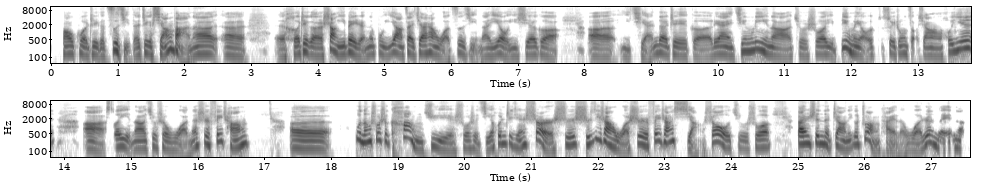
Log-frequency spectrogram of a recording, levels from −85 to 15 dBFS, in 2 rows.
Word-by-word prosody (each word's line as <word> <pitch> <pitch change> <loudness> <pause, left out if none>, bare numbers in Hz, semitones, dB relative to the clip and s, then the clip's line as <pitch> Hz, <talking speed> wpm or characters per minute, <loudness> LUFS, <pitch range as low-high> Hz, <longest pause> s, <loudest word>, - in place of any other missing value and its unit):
包 140 +1 +3
括 130 - -1
这 135 +1 -3
个 120 -1 -5
自 185 +7 +2
己 - - -5
的 120 +3 -6
这 155 - -4
个 - - +1
想 210 +8 +2
法 - - +4
呢， 145 +2 +4 0.2
呃 120 -4 -1 0.5
呃， 110 - -3
和 140 +6 0
这 175 +1 +2
个 120 -3 +2
上 135 - +5
一 135 0 0
辈 155 -6 +6
人 - - -3
的 140 - -3
不 140 -2 -7
一 125 - -6
样， 130 - +3
再 - - +4
加 150 +1 +3
上 160 -6 +1
我 - - -3
自 155 -3 -7
己 - - -11
呢， 115 +2 -6
也 130 +5 -3
有 115 - +2
一 115 +2 -8
些 135 +3 -1
个， - - -1 0.4
呃， 110 0 +1
以 220 -3 -12
前 150 - -7
的 155 -4 +3
这 125 -3 -4
个 105 0 -3
恋 140 +2 0
爱 130 -3 0
经 180 - -2
历 195 -8 0
呢， 115 -4 0
就 130 +2 -12
是 115 - -10
说 140 +3 0
也 135 +7 -5
并 240 -5 +1
没 140 -3 0
有 125 - -4
最 150 - -8
终 145 +1 -6
走 - - -9
向 120 -2 -4
婚 170 +5 -3
姻。 230 +3 +2 0.4
啊， - - +3
所 155 - -1
以 155 -5 -1
呢， 130 +1 +2
就 160 +2 -8
是 135 - -6
我 115 -3 -3
呢 - - -4
是 190 +2 -1
非 245 +7 -2
常， 190 +5 +1 0.6
呃， 135 -2 +3 0.3
不 290 -6 +1
能 230 +2 +5
说 285 +2 0
是 255 -4 -3
抗 350 - +1
拒， 120 -7 -5
说 135 +6 -7
是 130 -6 -9
结 120 +7 -5
婚 210 +7 -1
这 200 -2 -6
件 150 +4 -3
事 195 +9 -1
儿， - - +5
是 190 +1 -2
实 195 +2 -1
际 290 -2 -2
上 - - +7
我 - - -2
是 195 -5 +1
非 255 +10 -1
常 235 +1 +3
享 265 - -4
受， 230 - +4
就 135 -2 -11
是 - - -16
说 150 0 +3 0.4
单 205 0 +10
身 210 +1 +1
的 185 -4 +1
这 135 - -3
样 140 -4 +1
的 - - -2
一 - - -10
个 195 - -1
状 295 +10 -2
态 - - -6
的， - - -11
我 - - -3
认 220 -3 0
为 - - -3 0.2
呢 135 - -2
145 Hz, 250 characters per minute, -24 LUFS, 130-195 Hz, 0.6 s, 单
